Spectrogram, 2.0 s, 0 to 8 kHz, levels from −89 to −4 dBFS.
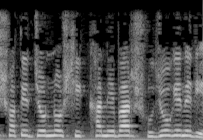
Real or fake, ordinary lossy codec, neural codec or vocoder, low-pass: real; none; none; 7.2 kHz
